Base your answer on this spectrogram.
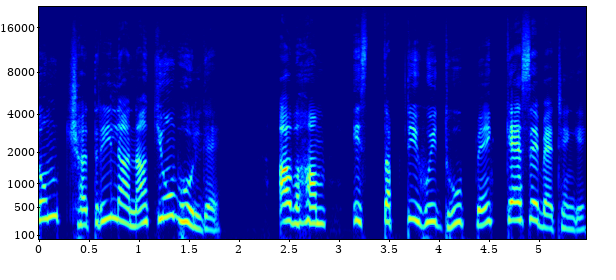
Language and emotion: Urdu, angry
